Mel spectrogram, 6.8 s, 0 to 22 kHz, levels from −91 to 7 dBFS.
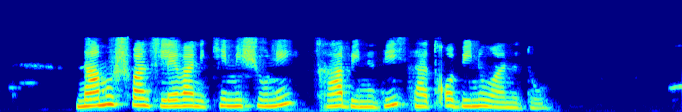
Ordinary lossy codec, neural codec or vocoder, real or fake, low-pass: AAC, 32 kbps; none; real; 5.4 kHz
